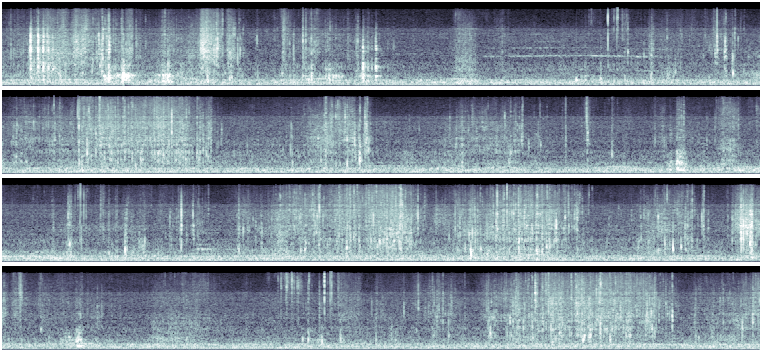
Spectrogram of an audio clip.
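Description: Gritty concrete chunks crumbling and being mixed by hand in a tub of water: irregular sloshing and crackling, loudest in the first couple of seconds.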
